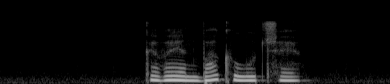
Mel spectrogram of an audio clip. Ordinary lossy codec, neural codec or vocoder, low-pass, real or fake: none; none; none; real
